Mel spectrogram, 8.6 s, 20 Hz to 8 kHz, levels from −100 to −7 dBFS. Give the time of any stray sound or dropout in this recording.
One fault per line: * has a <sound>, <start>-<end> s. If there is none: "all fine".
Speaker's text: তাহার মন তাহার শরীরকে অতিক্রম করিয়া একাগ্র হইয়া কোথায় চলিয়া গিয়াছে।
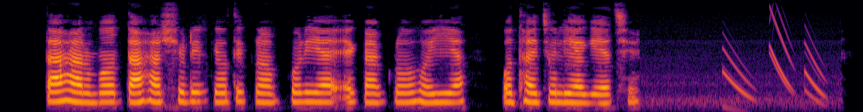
* has a chirp, 7.2-8.3 s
